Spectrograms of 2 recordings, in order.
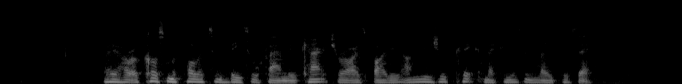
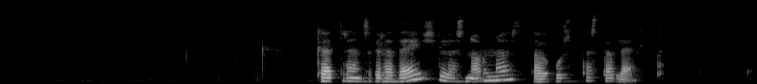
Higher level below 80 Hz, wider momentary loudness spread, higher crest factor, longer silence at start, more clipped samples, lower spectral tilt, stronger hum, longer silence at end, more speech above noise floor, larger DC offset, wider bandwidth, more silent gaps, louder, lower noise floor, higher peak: first, -68 dBFS vs -84 dBFS; second, 8 LU vs 11 LU; second, 18 dB vs 24 dB; second, 1.05 s vs 3.2 s; neither; about the same, -7.5 dB/octave vs -6.5 dB/octave; neither; about the same, 0.9 s vs 0.95 s; second, 29 dB vs 43 dB; neither; first, 16 kHz vs 10.5 kHz; neither; second, -44 LUFS vs -30 LUFS; about the same, -72 dBFS vs -72 dBFS; second, -26 dBFS vs -8 dBFS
